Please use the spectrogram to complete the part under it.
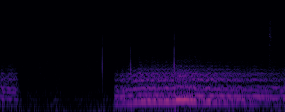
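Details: Female Turkish Van cat angry at her roommate: after a short rumble and quiet moment with faint taps, a long, steady, low-pitched growl builds and holds to the end.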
